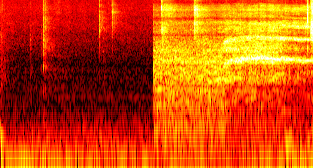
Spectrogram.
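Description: At a fight, after a quiet moment, a woman's shrill, sustained screaming breaks out over noisy crowd-like background commotion, rising in pitch and growing louder toward the end.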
